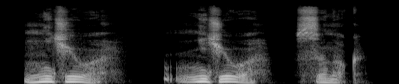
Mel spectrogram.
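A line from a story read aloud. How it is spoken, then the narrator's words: Forced, strained words. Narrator (Russian): выдавил я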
